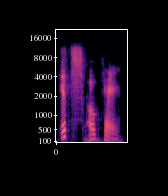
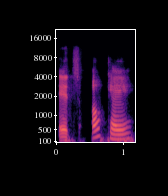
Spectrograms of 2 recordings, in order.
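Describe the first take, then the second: First: IT'S stressed, okay falling away; stress on first word. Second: OKAY lifted, rising at the end; stress on second word. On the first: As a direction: hit It's, let okay drop. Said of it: "it should be the first". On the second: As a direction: question the stress by raising okay. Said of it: "Is that how you do it?". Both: Shown as a demonstration.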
